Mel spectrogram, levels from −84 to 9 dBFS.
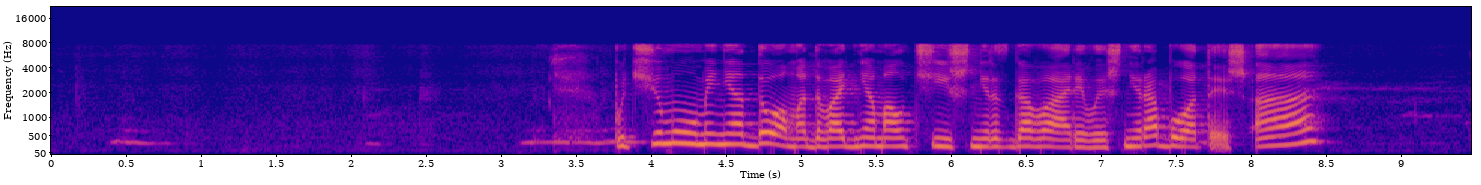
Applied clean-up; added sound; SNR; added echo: none; none; none; none.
